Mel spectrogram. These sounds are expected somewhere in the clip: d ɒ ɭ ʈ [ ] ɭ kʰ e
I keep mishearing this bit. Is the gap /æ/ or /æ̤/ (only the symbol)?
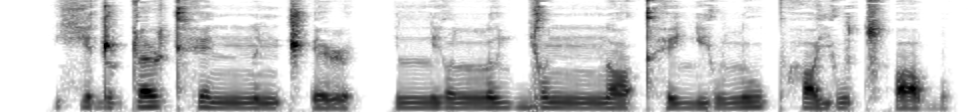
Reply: æ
